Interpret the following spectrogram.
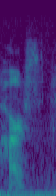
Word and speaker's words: hearth: know when she says hearth instead of hearth. And the first few times she said it to rhyme with earth instead of like cricket on the hearth and the hearth of a fireplace, it really threw me off.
